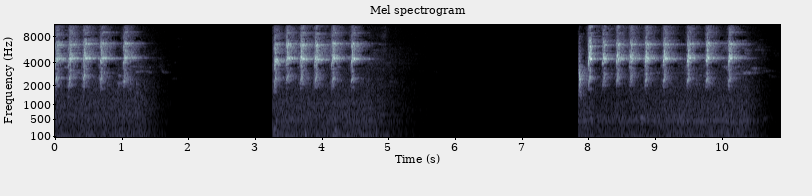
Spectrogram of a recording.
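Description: Great spotted woodpecker giving sharp, high 'kik' notes in quick chattering bursts of about five to eight, three bursts separated by silent pauses.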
